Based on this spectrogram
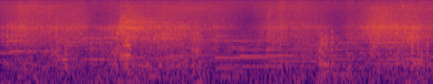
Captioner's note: creaking of fabric, floor, and maybe joints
